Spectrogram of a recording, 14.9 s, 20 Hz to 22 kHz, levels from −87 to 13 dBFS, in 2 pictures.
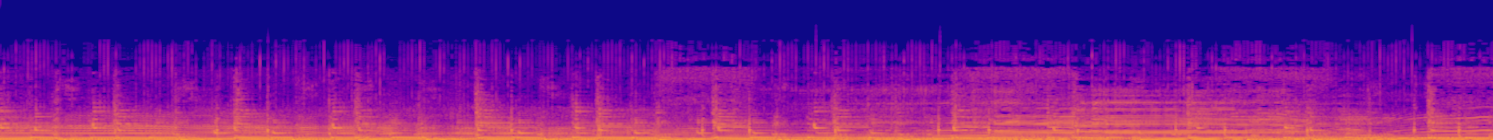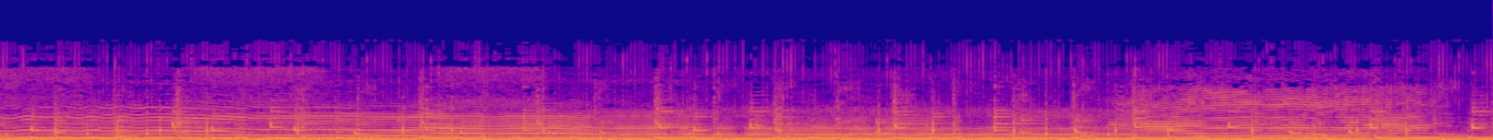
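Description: The resampler restarted on every block, converting each 20 ms chunk from 24 kHz to 48 kHz in isolation. At every chunk edge the converter lacked the real neighbouring samples, leaving a small error at each boundary. Across the whole audio these errors repeat fifty times a second, producing a steady 50 Hz buzz riding on the sound wherever there is signal.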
